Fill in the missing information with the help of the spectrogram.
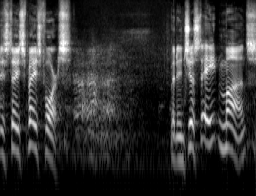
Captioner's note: laughter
